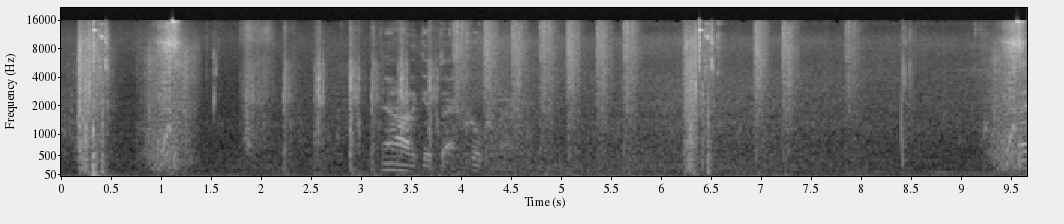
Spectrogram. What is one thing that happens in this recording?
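Footsteps crunch on sand and grass.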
